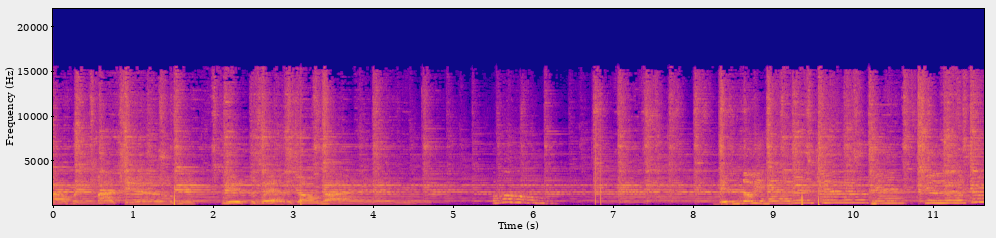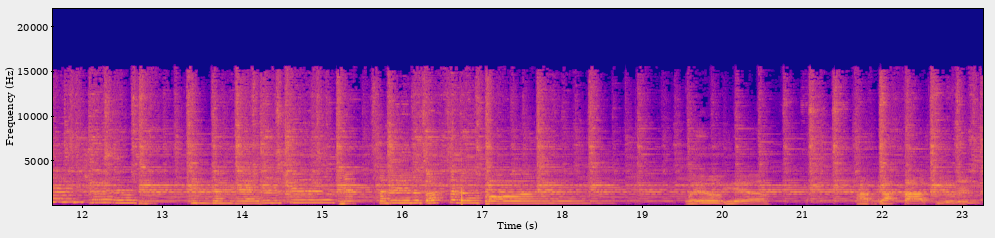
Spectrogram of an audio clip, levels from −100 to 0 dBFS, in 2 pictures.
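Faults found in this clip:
Loud pops at 1.51–1.53, 3.09–3.11 and 16.74–16.76 s, double pops at 6.78–6.86 and 9.36–9.58 s, peaking about 25 dB over the audio, which continues beneath. Likely voltage pulses from a plug, switch, static or driver glitch, shaped by downstream circuitry.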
